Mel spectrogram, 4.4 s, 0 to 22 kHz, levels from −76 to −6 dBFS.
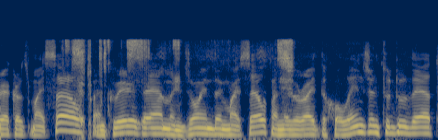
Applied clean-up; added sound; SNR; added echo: neural mask model Resemble Enhance denoiser.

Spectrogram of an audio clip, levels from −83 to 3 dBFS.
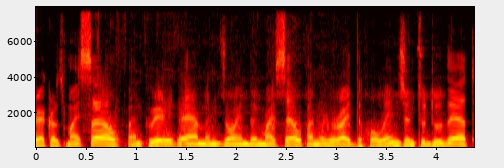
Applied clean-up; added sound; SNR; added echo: neural separator model SepFormer DNS4.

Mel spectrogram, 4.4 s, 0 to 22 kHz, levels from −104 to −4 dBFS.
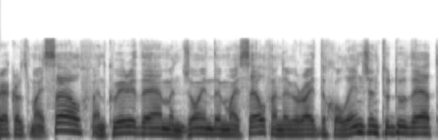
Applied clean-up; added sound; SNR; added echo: none; none; none; none.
